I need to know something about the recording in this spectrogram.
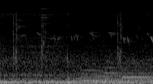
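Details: Honey bees give a steady, low drone during a hive inspection; the humming swells as they grow agitated because someone is standing in front of the hive entrance.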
